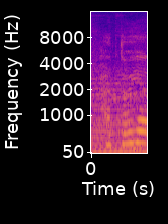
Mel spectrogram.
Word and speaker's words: 八十八: はハトヤ浅草漢字で 88 と書いてハトヤと読むハトヤ浅草は隅田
